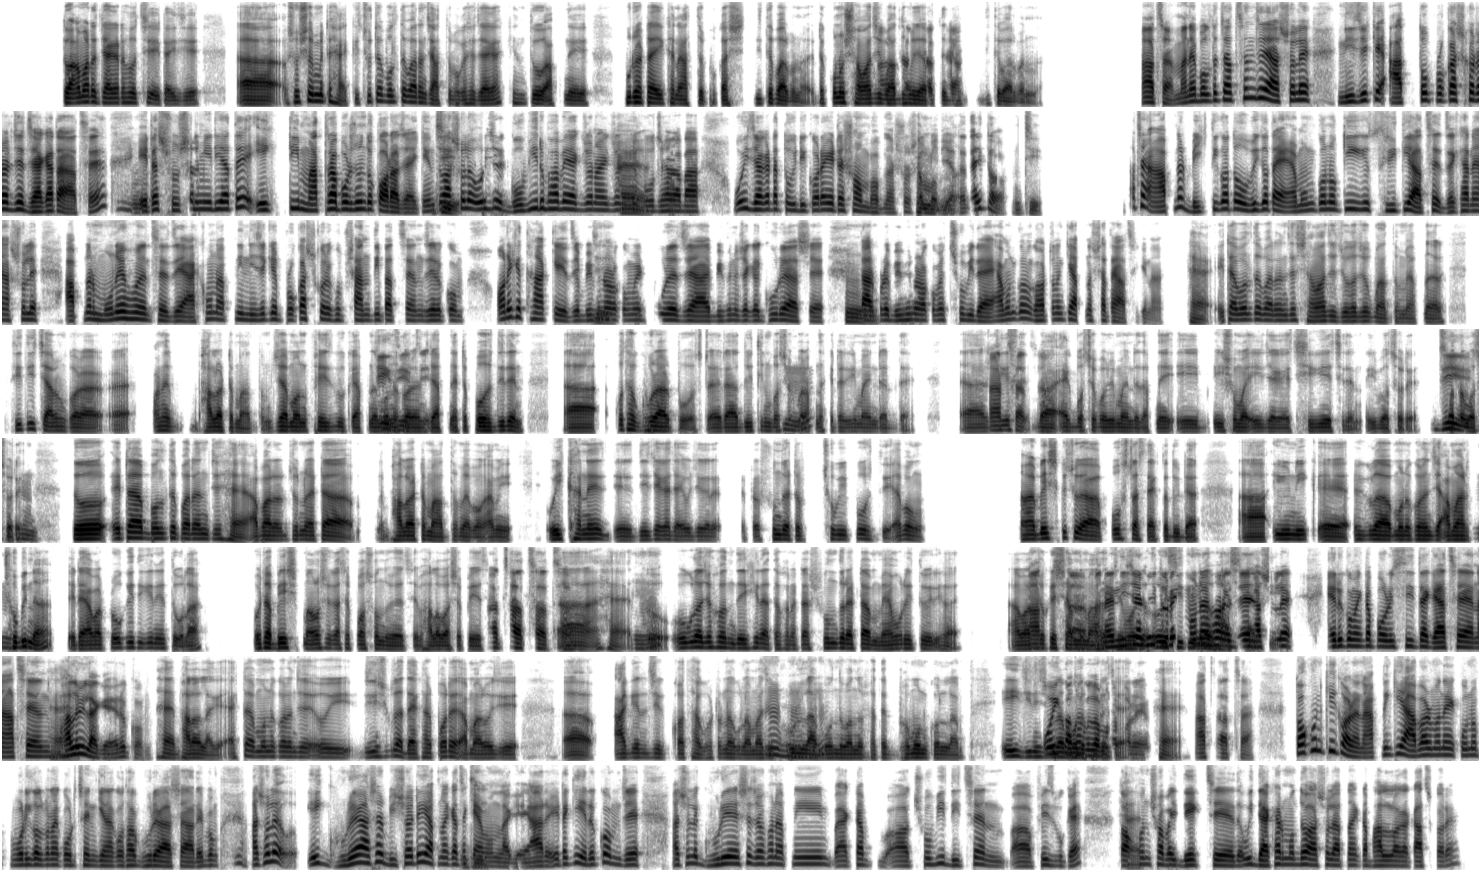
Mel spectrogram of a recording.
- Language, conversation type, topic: Bengali, podcast, সামাজিক মিডিয়া আপনার পরিচয়ে কী ভূমিকা রাখে?
- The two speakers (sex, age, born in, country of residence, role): male, 20-24, Bangladesh, Bangladesh, guest; male, 25-29, Bangladesh, Bangladesh, host
- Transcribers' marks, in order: "স্মৃতি" said as "সিতি"; tapping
